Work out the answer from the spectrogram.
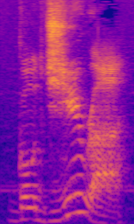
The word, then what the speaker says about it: Gojira: right now next up Gojira it's not racist that's how the Japanese pronounce it and these guys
